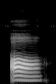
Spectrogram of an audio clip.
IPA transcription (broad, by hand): o^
